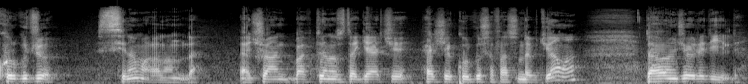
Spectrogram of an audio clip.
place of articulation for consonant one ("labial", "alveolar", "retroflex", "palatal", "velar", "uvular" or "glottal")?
velar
